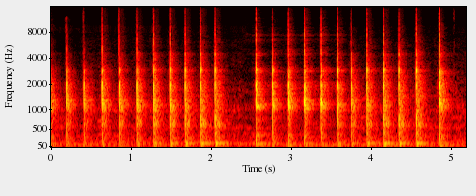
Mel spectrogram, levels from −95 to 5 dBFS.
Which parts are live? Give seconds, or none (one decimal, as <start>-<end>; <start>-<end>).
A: 0.0-2.4; 3.7-5.2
